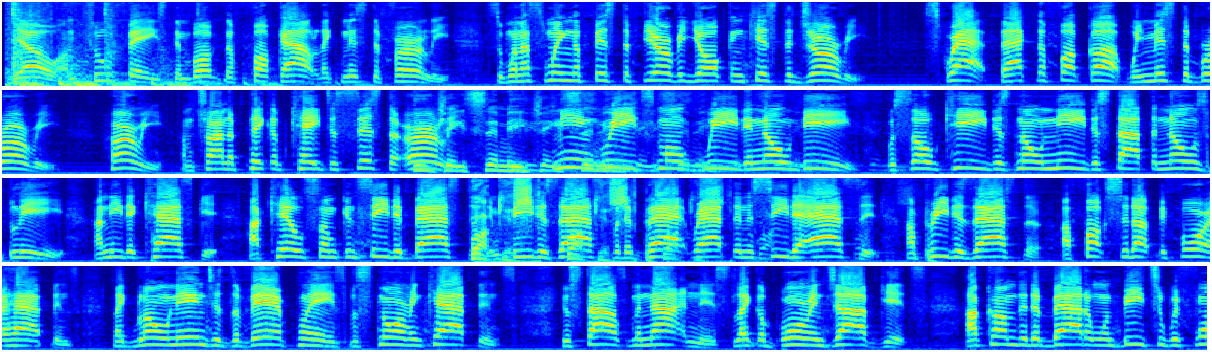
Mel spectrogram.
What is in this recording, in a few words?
acapella freestyle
